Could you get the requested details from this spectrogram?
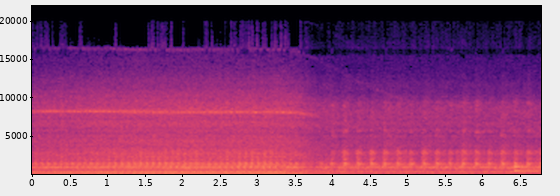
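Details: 2005 Ford F250 6.0 Powerstroke diesel after rebuilt larger 190cc injectors with 30% over nozzles and turbo: uneven idle, irregular knock about three per second; power balance shows cylinder 3 high, also 2 and 6; owner suspects worn spool valves.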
